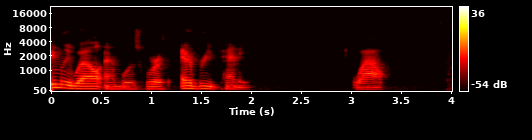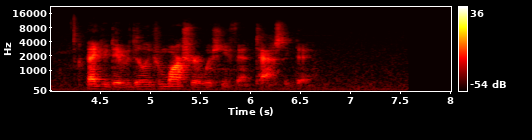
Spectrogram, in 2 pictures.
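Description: A middle-aged man talks calmly and directly, close to a microphone.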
